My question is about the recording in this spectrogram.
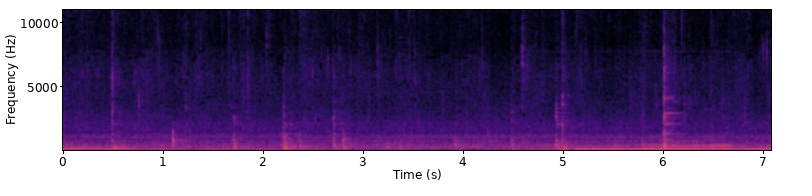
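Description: Chopped onions and garlic frying in oil in a nonstick pan, sizzling as a spatula stirs them and clicks and scrapes against the pan at irregular moments, with one sharper knock about six seconds in. Low background music plays underneath.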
